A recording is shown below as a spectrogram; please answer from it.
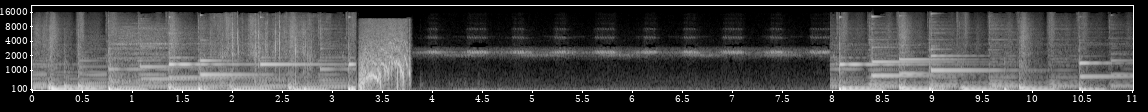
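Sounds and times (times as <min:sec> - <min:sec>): faint cricket chirping: 0:03.8 - 0:08.0.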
